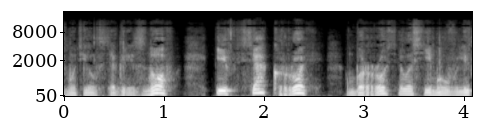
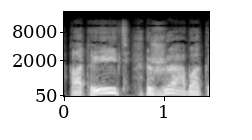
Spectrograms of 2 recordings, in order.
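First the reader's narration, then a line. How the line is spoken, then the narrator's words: Boar-keeper's shout. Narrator (Russian): крикнул кабанщик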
